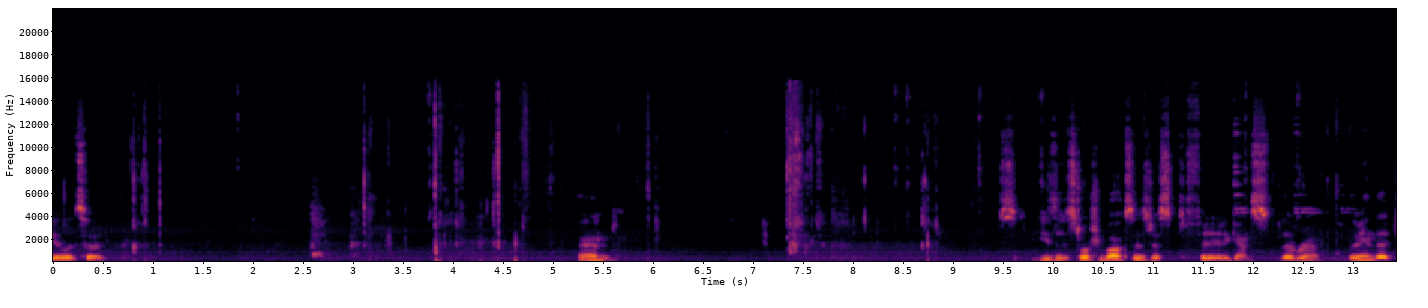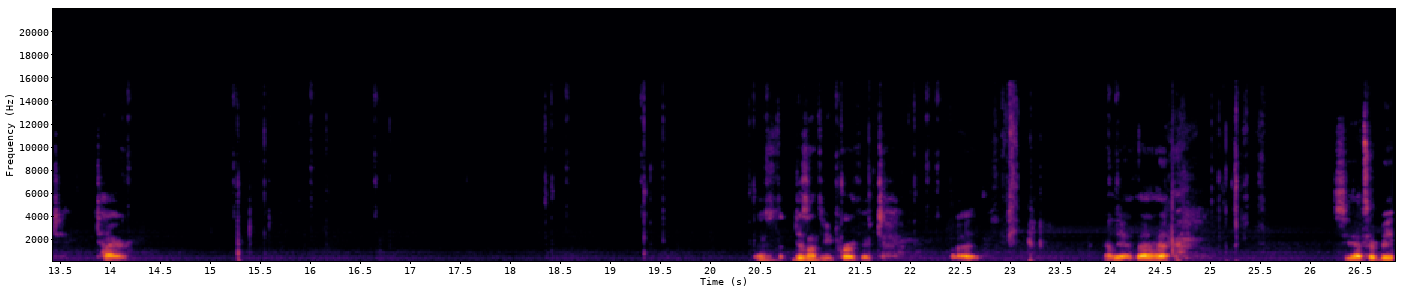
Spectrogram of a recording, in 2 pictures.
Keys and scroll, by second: 1.1 s, 4.6 Escape, 5.6 shift+Left, 6.0 shift+Left, 10.5 shift+Left, 10.7 shift+Left, 10.9 shift+Left, 11.3 Down, 13.1 Left, 13.5 Left, 15.7 Right, 17.1 Left, 18.0 Left, 19.7 shift+Left, 19.7 Up, 21.8 Down, 24.3 shift+Down, 25.5 t.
